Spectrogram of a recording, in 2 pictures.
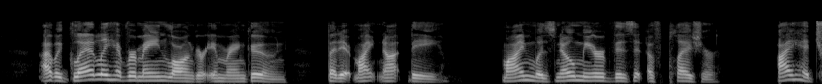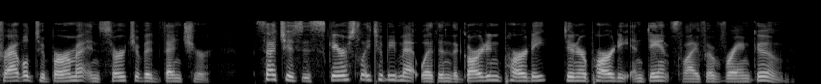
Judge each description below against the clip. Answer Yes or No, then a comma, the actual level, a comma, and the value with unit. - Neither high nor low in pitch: Yes, medium, 165 Hz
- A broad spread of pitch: No, average, 4.1 semitones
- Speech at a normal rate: Yes, average, 175 wpm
